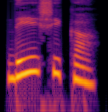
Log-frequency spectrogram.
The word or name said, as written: ದೂಷಿಕೆ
